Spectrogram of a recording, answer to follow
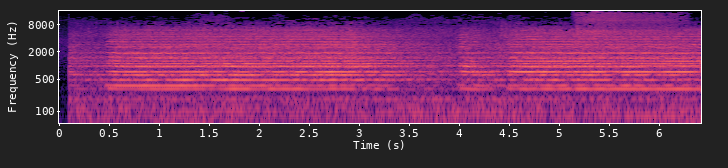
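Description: Train horn blowing long blasts, a chord of several steady notes, with a short break about four seconds in before the next blast.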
